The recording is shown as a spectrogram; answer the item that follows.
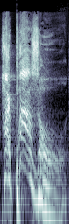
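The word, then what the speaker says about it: harpazo (ἁρπάζω): The Greek word translated rapture is pronounced harpazo.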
